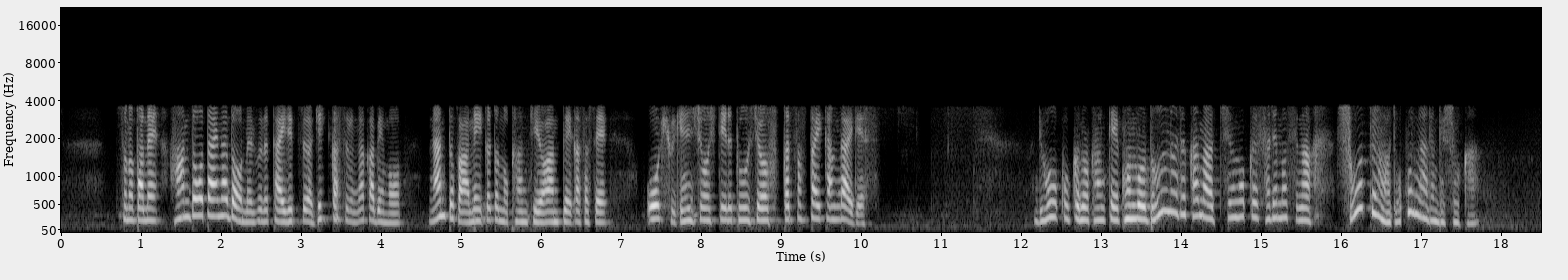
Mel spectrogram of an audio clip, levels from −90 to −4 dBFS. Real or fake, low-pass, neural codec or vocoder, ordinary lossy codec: fake; 3.6 kHz; codec, 16 kHz, 1 kbps, X-Codec, HuBERT features, trained on general audio; none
